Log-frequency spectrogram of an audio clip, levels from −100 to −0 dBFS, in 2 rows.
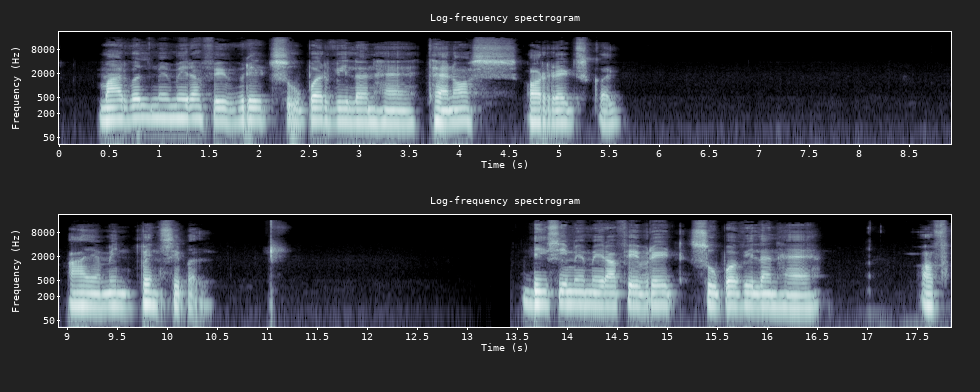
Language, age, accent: Hindi, 20-39, native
